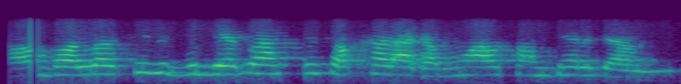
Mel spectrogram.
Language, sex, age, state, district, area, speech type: Odia, female, 45-60, Odisha, Gajapati, rural, conversation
